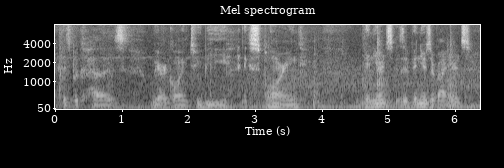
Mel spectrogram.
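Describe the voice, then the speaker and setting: A man speaks quietly at a very deep, low pitch, with audible room echo and noticeable background noise. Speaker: vlogger. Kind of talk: casual vlog talk. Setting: cabin getaway, outdoors/indoors vlog. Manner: quiet, talking low.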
